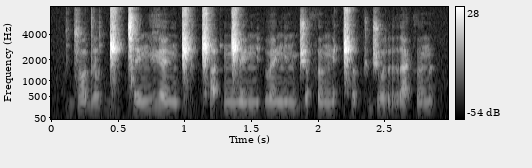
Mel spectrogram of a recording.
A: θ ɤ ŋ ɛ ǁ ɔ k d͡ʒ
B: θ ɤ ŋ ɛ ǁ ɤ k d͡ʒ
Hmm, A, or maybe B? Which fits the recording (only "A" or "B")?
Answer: B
